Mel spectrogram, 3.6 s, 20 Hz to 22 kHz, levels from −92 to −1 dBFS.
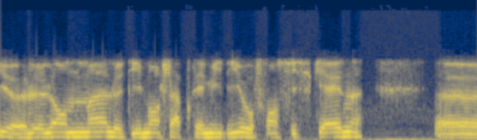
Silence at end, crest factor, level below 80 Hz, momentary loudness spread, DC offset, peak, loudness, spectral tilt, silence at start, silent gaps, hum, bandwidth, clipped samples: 0 s; 10 dB; -36 dBFS; 6 LU; under 0.1%; 0 dBFS; -11 LUFS; -9 dB/octave; 0 s; none; none; 4.3 kHz; under 0.1%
